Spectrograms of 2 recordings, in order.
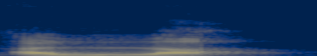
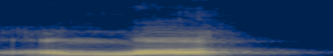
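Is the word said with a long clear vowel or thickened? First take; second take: long vowel; thickened. First: The vowel is long and clear, with elif. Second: The sound is thickened and heavier. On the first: The speaker calls it right. "elif'in çıktığı telaffuz daha iyidir tabii" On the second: The speaker calls it wrong. "biraz kalınlaştırıyor"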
